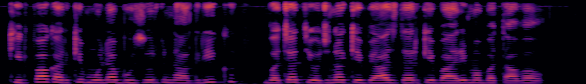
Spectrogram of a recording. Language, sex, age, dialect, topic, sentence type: Chhattisgarhi, female, 18-24, Western/Budati/Khatahi, banking, statement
